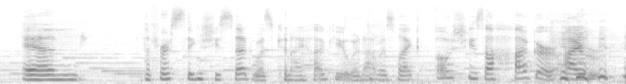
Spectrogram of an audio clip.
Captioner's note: laughs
